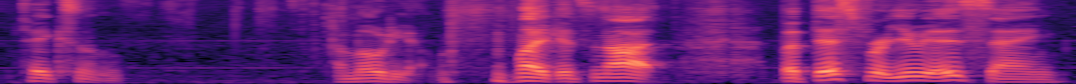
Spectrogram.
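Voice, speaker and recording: A man's voice: fairly low pitch, darkish tone. A man hosting a live tarot stream, chatting casually, reading viewer comments aloud and laughing easily.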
